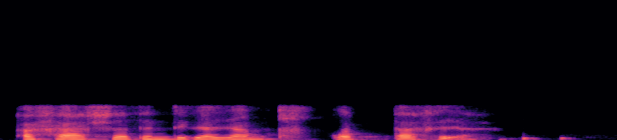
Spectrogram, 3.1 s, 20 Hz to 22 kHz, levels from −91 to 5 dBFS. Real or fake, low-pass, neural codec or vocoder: fake; 5.4 kHz; codec, 32 kHz, 1.9 kbps, SNAC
